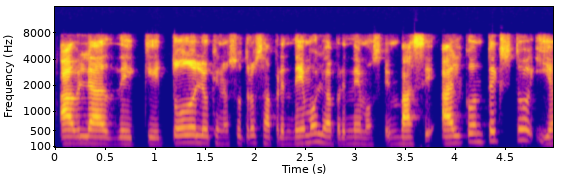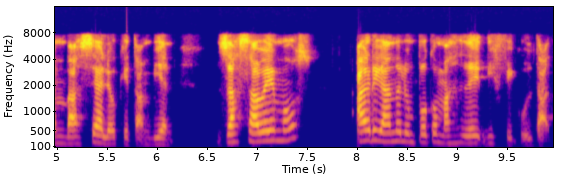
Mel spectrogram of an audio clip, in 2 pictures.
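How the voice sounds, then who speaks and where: A woman with a fairly low, sharp voice talks at normal speed about her experience as a podcast guest, checking in with tag questions in a casual, explanatory conversation. The recording is dry and dull lo-fi with no room sound.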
